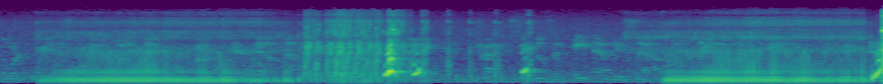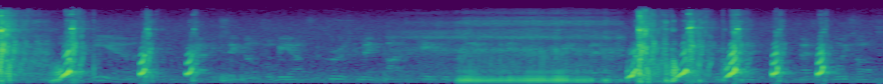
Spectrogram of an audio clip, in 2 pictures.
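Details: Female Boxer asleep on a couch indoors, snoring and barking in her sleep: three cycles, each a long rasping snore followed by a burst of short, sharp, muffled yips and woofs, roughly every six to seven seconds.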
